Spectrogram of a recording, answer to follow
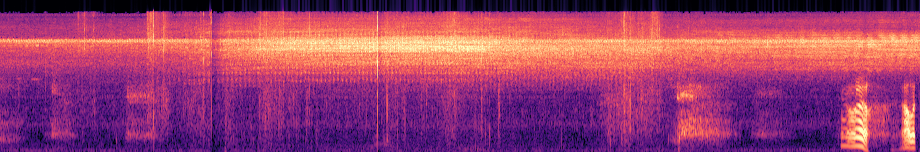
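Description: Insects singing in a steady, high-pitched chorus that swells louder in the middle and then eases back.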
